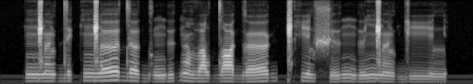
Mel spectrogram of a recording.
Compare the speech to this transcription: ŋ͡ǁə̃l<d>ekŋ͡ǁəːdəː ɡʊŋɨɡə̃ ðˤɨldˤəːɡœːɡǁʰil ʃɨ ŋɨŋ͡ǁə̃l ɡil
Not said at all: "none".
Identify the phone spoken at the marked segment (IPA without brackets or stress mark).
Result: d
